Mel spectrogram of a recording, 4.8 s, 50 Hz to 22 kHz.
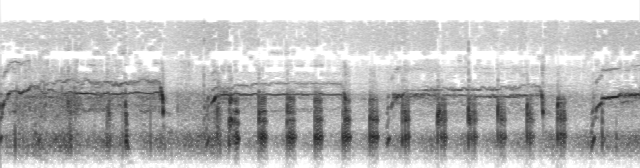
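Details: At a Latvian white-tailed eagle nest, evening of 11 July 2020, when a bird comes back for dinner: long flat whistles broken by quick, rhythmic yelping pulses, repeated across the clip over constant background hum.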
